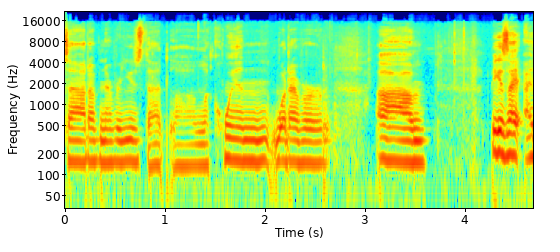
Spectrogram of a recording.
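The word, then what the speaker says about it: Liquin: lot of people use laquin I think that's how you pronounce it uh Li IQ Q UI in um it's a gel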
